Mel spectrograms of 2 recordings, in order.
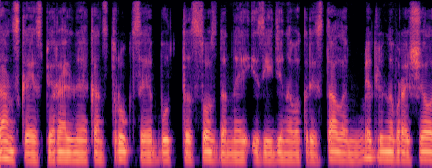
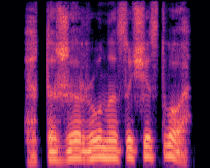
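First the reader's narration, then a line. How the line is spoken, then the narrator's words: Breathed in astonishment. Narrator (Russian): пораженно выдохнул я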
